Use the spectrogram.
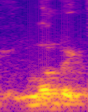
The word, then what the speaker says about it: Lubbock: shows or movies like django unchained or they pronounce it correctly it was in lubbock texas oh wow they did research on that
